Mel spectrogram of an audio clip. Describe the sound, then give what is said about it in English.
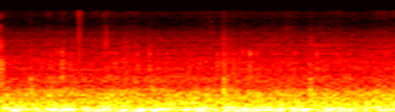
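Steady low rumble and airy hiss fill the inside of a truck cab as the heater blows on a cold day, a constant drone with no voices or distinct events. “I'm very thankful to be in my truck because it is warm. This heater is a pretty good heater.”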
